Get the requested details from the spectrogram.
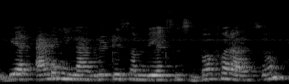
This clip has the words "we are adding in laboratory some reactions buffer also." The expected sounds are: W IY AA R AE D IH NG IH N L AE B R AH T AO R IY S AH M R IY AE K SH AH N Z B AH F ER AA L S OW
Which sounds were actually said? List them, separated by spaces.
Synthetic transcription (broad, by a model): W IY AA R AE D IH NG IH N L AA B R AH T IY S AH M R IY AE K S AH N S B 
